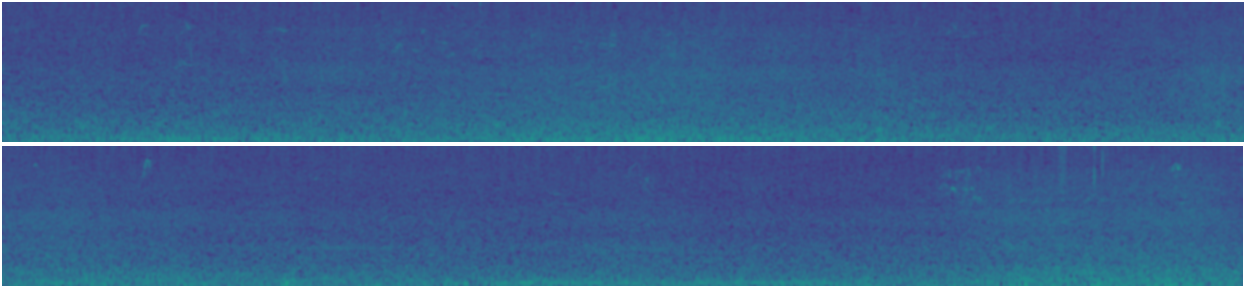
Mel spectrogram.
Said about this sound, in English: Maybe hearing some of the distant sounds of the birds, their morning song, the distant waves of the ocean.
